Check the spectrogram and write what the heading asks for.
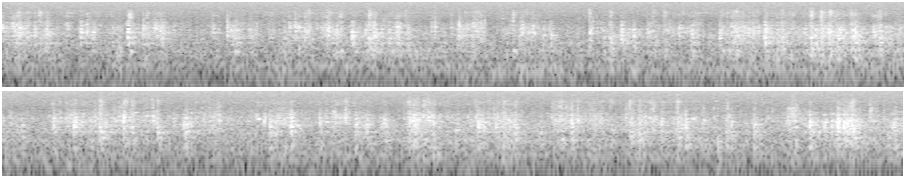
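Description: A single horse trotting in harness and pulling a carriage over grass: an irregular patter of hoofbeats mixed with carriage rattle.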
